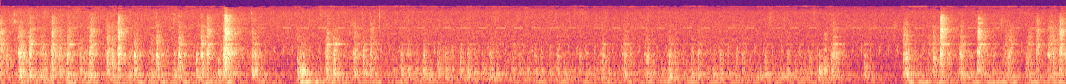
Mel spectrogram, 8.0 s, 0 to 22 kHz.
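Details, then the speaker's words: GE Infusor GTWN5050M0WS H.E. washer running an empty cycle: irregular bursts of metallic rattling and clunks like chains shaking as the drum moves back and forth; rattling noise, source unclear. "oh my god that sounds like [ __ ] rattling chains"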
